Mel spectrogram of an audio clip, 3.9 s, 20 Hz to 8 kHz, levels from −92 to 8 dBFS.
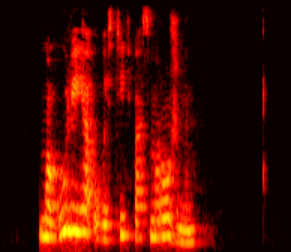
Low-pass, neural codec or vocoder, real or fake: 7.2 kHz; none; real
